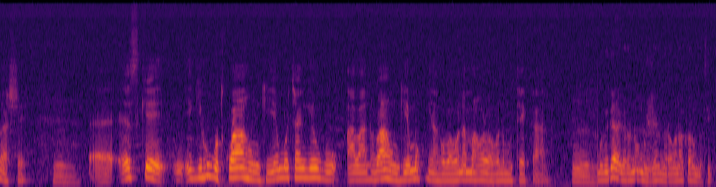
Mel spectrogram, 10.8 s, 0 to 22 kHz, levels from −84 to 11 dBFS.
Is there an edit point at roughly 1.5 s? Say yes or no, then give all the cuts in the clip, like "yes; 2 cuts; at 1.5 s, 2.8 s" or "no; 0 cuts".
no; 1 cut; at 8.9 s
